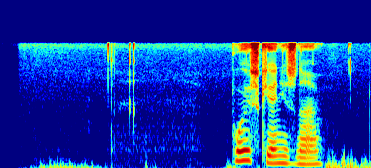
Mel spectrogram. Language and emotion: Russian, neutral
